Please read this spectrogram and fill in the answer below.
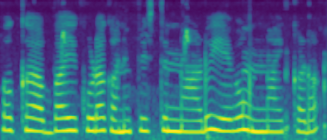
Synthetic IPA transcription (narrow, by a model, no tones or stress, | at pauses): ɔkɐːbaːjikuːɽaːkɐnipist̪unːaːɽueːʋoːunːaːjikːɐɽa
